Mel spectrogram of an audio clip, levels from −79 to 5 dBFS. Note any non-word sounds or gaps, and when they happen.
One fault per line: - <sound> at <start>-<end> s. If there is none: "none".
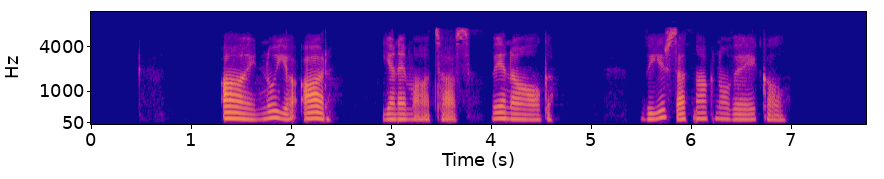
none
